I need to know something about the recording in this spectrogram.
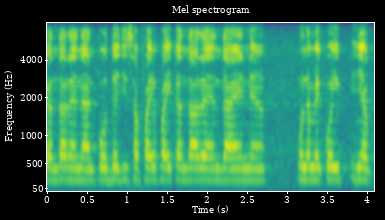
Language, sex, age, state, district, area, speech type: Sindhi, female, 45-60, Delhi, South Delhi, urban, spontaneous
